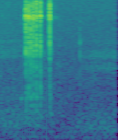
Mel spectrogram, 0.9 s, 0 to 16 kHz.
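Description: An 8mm socket wrench ratcheting a screw out on a Honda CRF300L motorcycle front fork, a quick close burst of about six sharp clicks followed by one more click, then quiet.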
